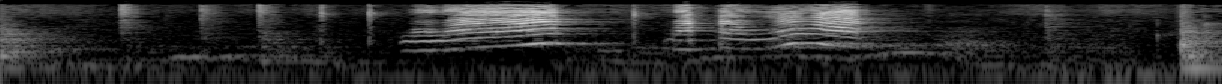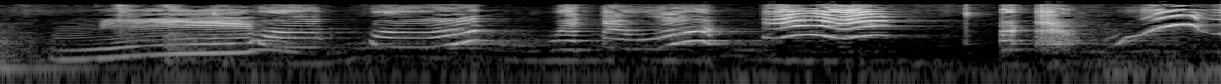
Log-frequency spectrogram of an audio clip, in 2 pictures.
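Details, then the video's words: Pet green ringneck parrot talking indoors, mimicking speech such as "mitthu mitthu" and "mummy": high, harmonic, wavering word-like phrases in short bursts, with a quieter human voice in the background. "Talking parrot - Mitthu mitthu - Mummy Bolne Wala Tota"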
